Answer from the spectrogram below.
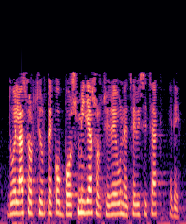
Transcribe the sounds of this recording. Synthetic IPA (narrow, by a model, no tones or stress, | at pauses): d̪ue̞laso̞ɾt͡siuɾt̪e̞ko̞bo̞st̪miʎaso̞ɾt͡siɾe̞une̞t͡se̞β̞isit͡sak | e̞ɾe̞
